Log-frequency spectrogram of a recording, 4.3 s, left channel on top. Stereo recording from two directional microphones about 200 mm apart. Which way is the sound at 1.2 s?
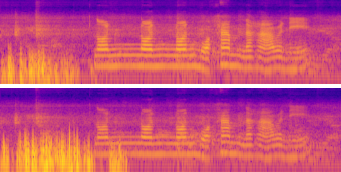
10° left (ahead or behind).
